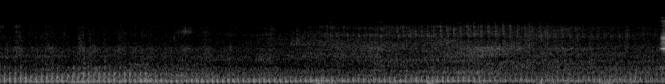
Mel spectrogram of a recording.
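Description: Small motorcycle-type engines of passing street traffic running with a steady, fast pulse that eases off a little near the end.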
